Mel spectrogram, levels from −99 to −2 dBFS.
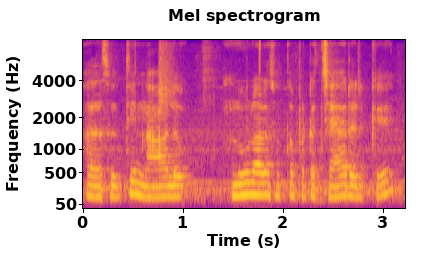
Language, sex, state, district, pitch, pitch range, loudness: Tamil, male, Tamil Nadu, Nilgiris, 145 Hz, 140-160 Hz, -18 LUFS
